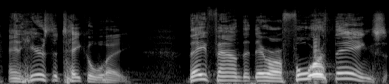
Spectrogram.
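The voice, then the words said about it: Voice cracks mid-sentence. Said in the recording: “My voice just cracked. I'm going through puberty.”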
